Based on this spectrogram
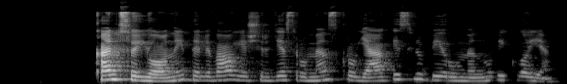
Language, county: Lithuanian, Vilnius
